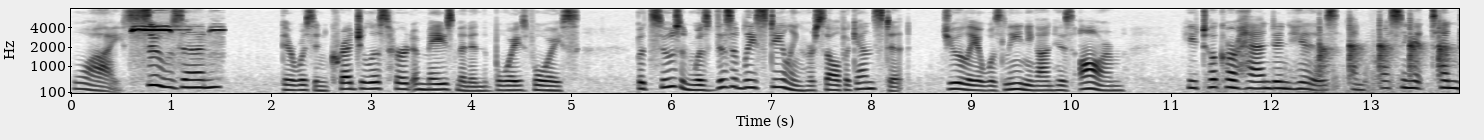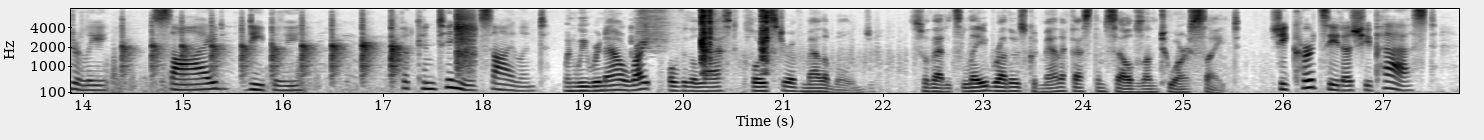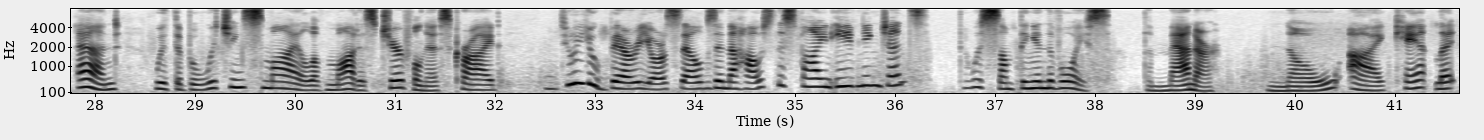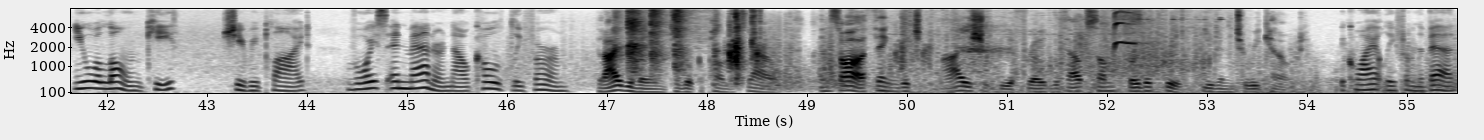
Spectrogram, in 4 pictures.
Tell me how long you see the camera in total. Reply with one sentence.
The camera can be heard for 2 seconds in total.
